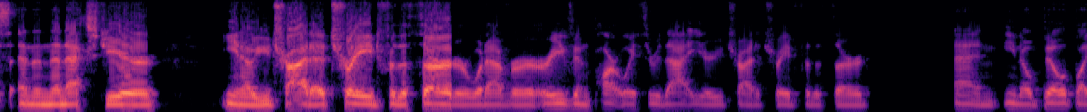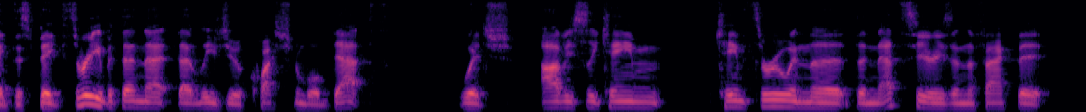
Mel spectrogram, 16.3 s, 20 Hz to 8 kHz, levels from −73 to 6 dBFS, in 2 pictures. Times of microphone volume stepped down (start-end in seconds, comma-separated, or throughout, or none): 0.94, 3.39, 4.41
